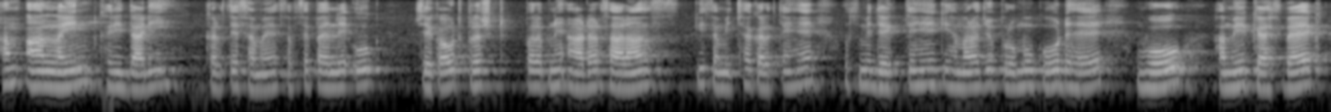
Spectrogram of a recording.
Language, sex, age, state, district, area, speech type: Hindi, male, 30-45, Uttar Pradesh, Hardoi, rural, spontaneous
